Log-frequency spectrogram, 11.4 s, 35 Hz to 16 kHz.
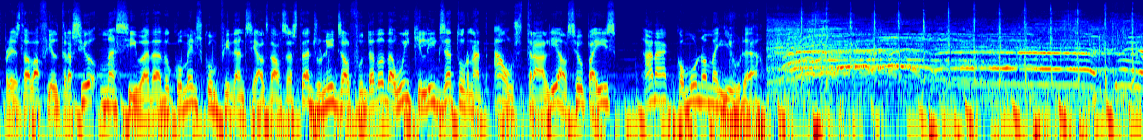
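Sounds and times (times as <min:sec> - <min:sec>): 
speech: 0:00.0 - 0:08.1
crowd of family, supporters and media shouting and cheering at Canberra airport: 0:07.6 - 0:11.4
bursts of clapping at Canberra airport: 0:07.7 - 0:11.4
overlapping excited voices: 0:07.7 - 0:11.4.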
